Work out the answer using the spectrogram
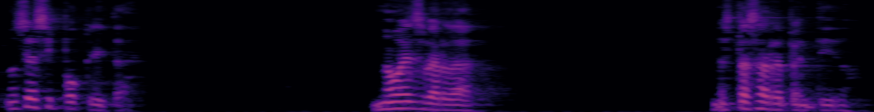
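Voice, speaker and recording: A pastor preaching a sermon, animated, acting out short dialogues in changing voices. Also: male voice, on the high side, takes it slowly.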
